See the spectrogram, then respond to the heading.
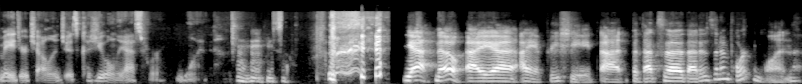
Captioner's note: laughs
